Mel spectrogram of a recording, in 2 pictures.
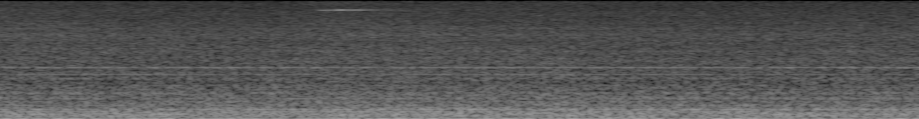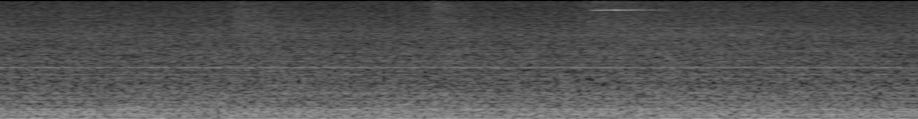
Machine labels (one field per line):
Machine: fan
